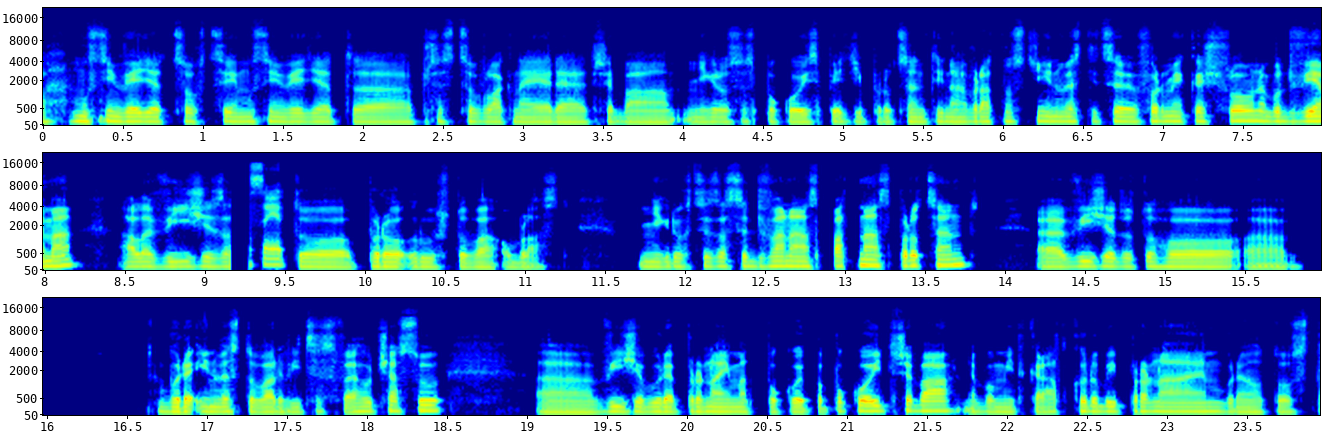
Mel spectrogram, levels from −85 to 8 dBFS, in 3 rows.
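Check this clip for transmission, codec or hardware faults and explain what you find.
There are two linked playback faults in this speech, right after "dvěma ale ví že".

From 9.16 to 9.28 s there's a playback stall. The sound cuts out for 120 ms, likely because the player ran dry or its thread got blocked.

From 9.28 to 9.52 s comes catch-up at higher speed. The player rushes through its backlog at 1.5x, so pitch jumps up by roughly seven semitones, then settles before "pro růstová oblast".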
